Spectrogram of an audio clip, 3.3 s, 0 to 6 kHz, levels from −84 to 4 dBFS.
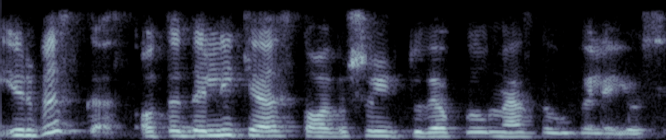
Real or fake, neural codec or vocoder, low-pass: real; none; 5.4 kHz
